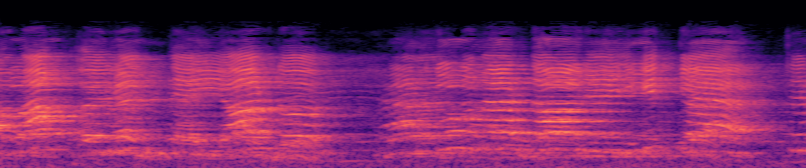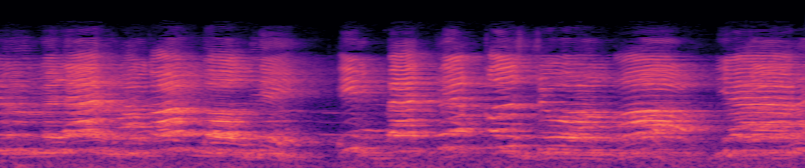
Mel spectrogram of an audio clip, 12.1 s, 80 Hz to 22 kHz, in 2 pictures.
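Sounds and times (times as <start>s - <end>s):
boys singing together: 0.0s - 12.0s.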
